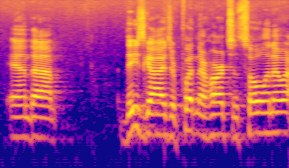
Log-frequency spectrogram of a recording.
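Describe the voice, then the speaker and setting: Fairly high in pitch, a man with a normal speaking voice speaks at a moderate pace with fairly even intonation. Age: 60s. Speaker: money manager, panelist. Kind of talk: panel discussion.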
